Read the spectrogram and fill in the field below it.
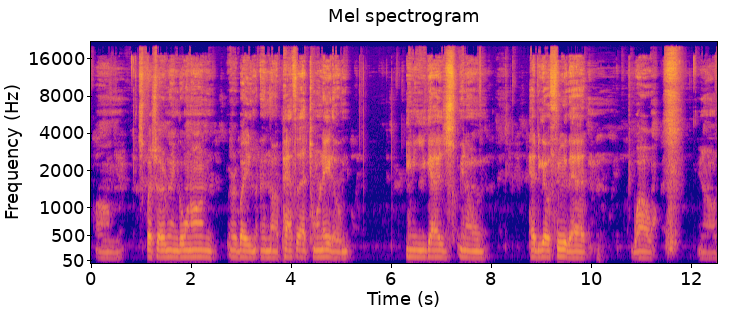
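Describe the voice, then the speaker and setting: A tired, yawning man talks casually through a hobby build update, wandering through fillers and restarts. His voice is mellow and mid-pitched. Faint noise sits under the recording. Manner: rambling, many fillers and restarts.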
